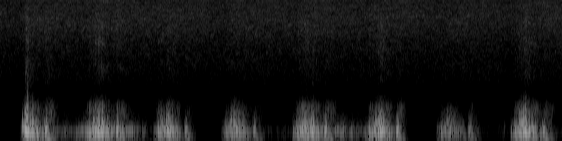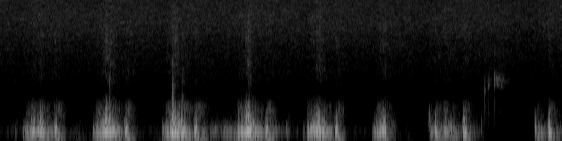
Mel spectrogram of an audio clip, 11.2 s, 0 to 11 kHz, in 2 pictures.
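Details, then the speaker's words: Six-year-old boy with significant aortic stenosis, heard over the aortic area, pulmonic area, left sternal border and apex: heartbeat about 87 a minute, each beat with a harsh rumbling systolic aortic stenosis murmur. "now a six-year-old boy also having significant aoic nosis"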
